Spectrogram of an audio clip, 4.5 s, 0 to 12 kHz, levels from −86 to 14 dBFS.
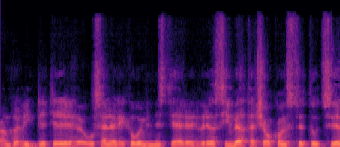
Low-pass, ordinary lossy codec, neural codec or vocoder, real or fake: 10.8 kHz; AAC, 48 kbps; codec, 16 kHz in and 24 kHz out, 0.6 kbps, FocalCodec, streaming, 4096 codes; fake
